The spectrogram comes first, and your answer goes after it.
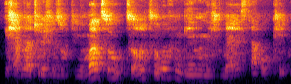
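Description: A woman telling a personal story in a casual, animated storytime chat. She laughs often and keeps asking her listeners for agreement. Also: lowish voice, quick pace, creaky. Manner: chatty, animated, laughs often, tag questions. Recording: roomy sound from a distant mic.

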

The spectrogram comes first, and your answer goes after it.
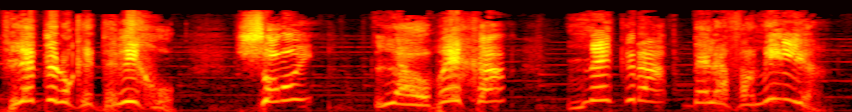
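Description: A man with a Mexican accent hosting a radio comedy bit, telling a tale in an animated, drawling way and calling his partner caballo. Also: very high-pitched, moderate pace, faint music behind. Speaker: radio show host. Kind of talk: comic radio storytelling.

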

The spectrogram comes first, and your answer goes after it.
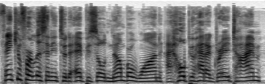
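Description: Fairly quick and high-voiced, a man who grew up speaking Brazilian Portuguese works through a prepared script about learning languages, keeping his narration careful and steady.

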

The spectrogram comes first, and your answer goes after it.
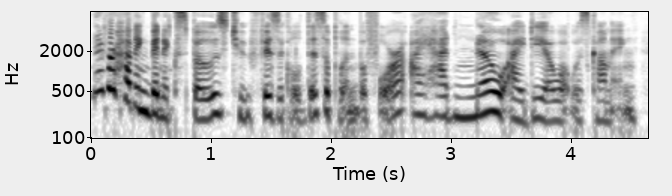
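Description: A woman's voice: mid-range voice, a little fast, no room sound, studio quality. Wry woman telling her own story. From Washington, USA. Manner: wry, candid, expressive. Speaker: memoir narrator. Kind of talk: first-person storytelling.

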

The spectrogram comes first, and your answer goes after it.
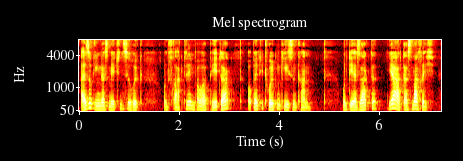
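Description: A man gently reading bedtime stories for children, with small restarts now and then. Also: medium pitch, moderate pace. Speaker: storyteller.

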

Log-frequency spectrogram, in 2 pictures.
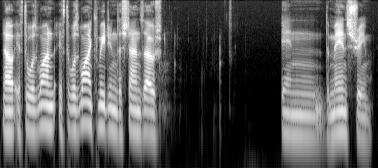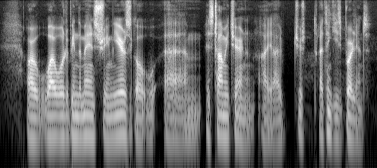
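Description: Low-ish and gravelly yet mellow, this Mayo man's voice comes across flat in a studio recording with no room sound. An interview guest and entertainer with a west of Ireland accent, he spins casual stories, stumbling and restarting his phrases as he goes.

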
